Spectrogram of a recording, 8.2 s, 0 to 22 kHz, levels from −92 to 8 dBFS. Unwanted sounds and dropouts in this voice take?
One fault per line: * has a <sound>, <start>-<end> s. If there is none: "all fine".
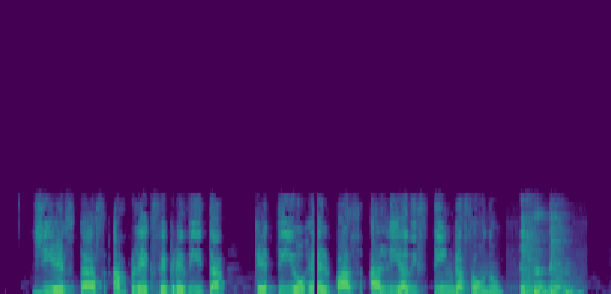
* has a cough, 6.9-7.8 s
